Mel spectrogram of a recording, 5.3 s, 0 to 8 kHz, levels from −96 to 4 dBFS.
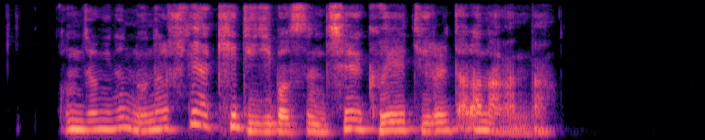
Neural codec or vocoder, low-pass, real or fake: vocoder, 44.1 kHz, 128 mel bands, Pupu-Vocoder; 7.2 kHz; fake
